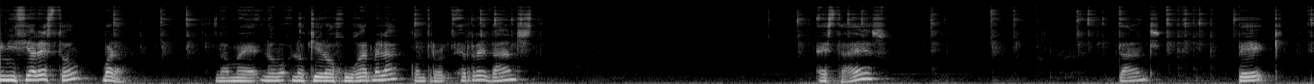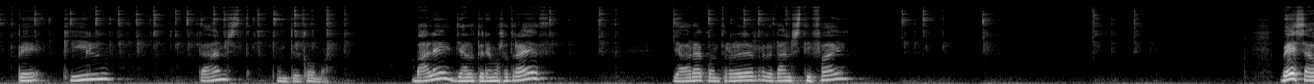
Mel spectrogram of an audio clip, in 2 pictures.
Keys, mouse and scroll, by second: 1.9 ctrl+c, 4.6 ctrl+r, 4.7-5.7 typing, 8.1 Down, 8.5 Down, 8.6 Down, 9.3 Return, 10.2 ctrl+a, 10.6-16.4 typing, 16.4 Return, 20.3 ctrl+r, 20.4-22.9 typing, 24.1 Return, 24.5 Return.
